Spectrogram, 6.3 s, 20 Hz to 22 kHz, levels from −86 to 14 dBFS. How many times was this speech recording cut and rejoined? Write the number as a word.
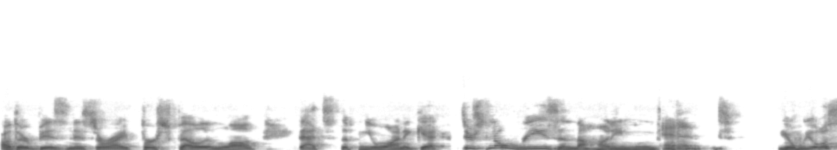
three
